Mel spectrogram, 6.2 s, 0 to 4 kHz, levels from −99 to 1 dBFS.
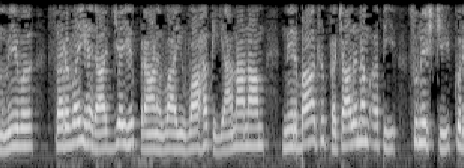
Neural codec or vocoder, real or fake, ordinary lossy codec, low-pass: none; real; none; 3.6 kHz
